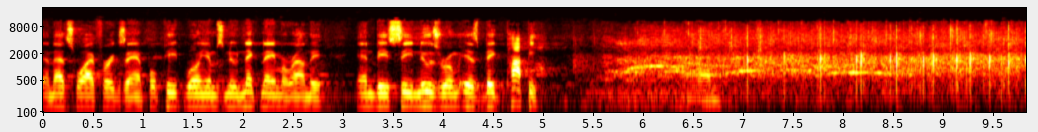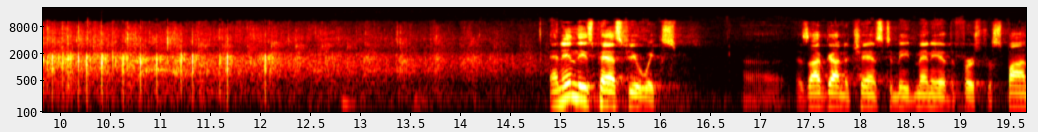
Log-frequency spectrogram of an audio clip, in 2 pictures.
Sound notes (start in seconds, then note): 5.3 applause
